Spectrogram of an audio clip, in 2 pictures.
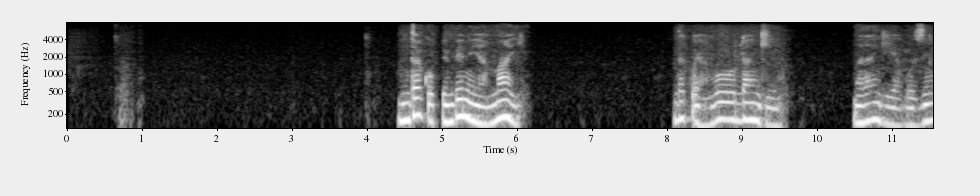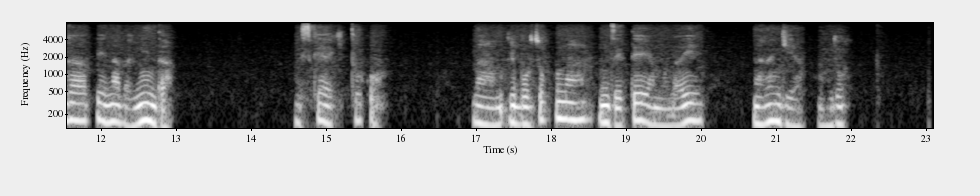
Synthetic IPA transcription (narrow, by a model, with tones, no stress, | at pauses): nda˦ko˨pɛ˨mbɛ˦ni˨ja˨ma˦i˨ | nda˦ko˨ja˨ŋɡo˦la˦ŋɡi˨ | ma˨la˦ŋɡi˨ja˨bo˨zi˦ŋɡa˦pe˦na˨ba˨ni˦nda˨ | ne˨si̥˦ka˦ja˨ki̥˨tɔ˦kɔ˨ | na˨li˨bo˨so˦k̚u˦na˦nze˨te˦ja˨mo˨la˨ji˦ | na˨la˦ŋɡi˨ja˨ka˨ndo˦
